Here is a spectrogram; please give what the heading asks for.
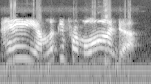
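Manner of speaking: a hint of an eager caller at the front desk; imitating the customer. Guy asks for her at lobby.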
